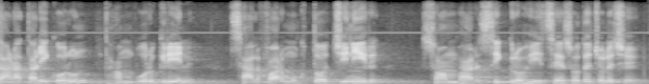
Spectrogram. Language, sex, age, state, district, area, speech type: Bengali, male, 18-30, West Bengal, Purulia, urban, read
